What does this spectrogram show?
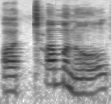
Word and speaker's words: autumnal: And officially, it is called the autumnal equinox. Autumnal. What do you hear in that? Spell it for you?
